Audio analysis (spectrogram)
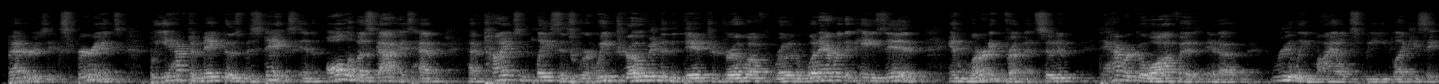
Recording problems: off-mic speech; far
room echo; noticeable; dies away in 0.5 s

